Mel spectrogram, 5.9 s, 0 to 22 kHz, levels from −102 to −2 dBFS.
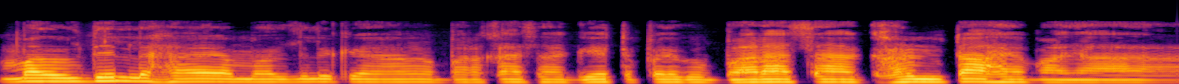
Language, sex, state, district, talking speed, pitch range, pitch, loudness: Hindi, male, Bihar, Muzaffarpur, 160 wpm, 115-130 Hz, 120 Hz, -16 LUFS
